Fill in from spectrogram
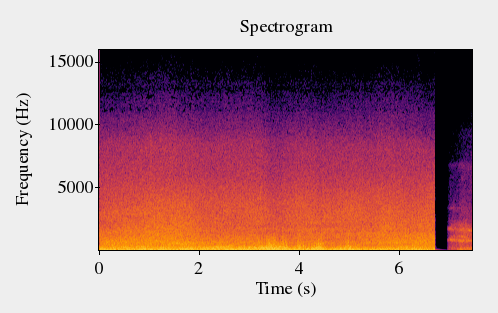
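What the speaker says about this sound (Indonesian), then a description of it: "Anginnya kencang sekali." Strong wind buffets the microphone on a beach as waves wash ashore, a loud continuous roar of wind and surf that cuts off abruptly near the end.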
